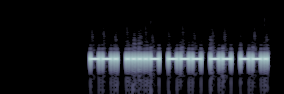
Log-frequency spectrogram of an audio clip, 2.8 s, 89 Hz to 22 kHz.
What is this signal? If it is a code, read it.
Morse code, heard as a keyed tone, about 39 wpm, 700 Hz. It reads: G4OMG
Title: DXCC-100 Call Signs - 5 Characters - Repeated 3x - 40wpm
